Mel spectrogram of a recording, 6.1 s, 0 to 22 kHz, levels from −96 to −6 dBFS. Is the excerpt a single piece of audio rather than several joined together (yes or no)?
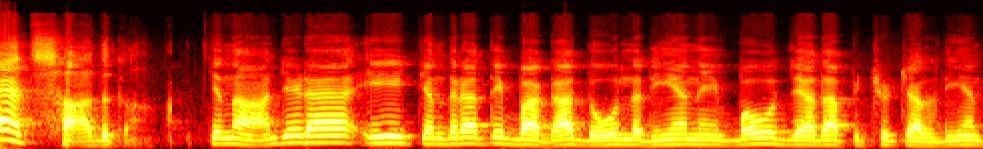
no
